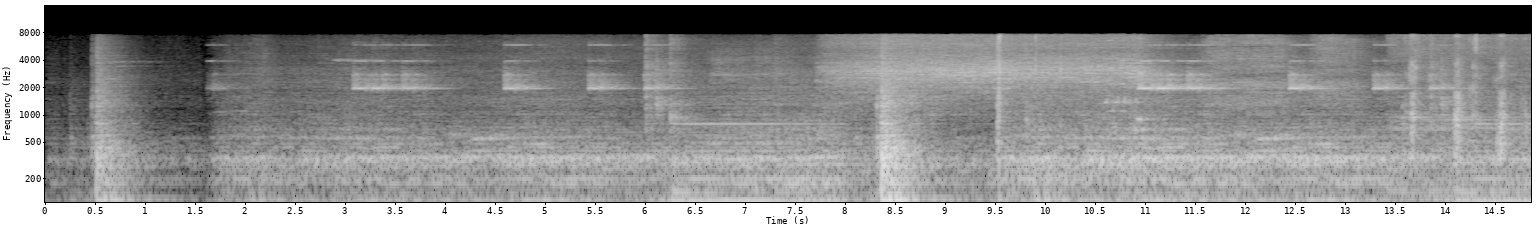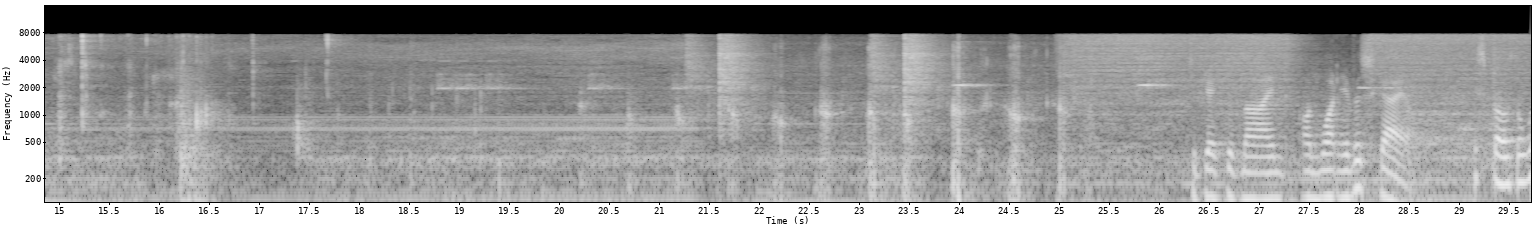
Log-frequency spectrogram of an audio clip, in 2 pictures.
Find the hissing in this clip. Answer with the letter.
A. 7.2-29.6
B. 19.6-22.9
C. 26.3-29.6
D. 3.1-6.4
A.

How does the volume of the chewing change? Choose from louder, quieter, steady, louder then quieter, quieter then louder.
quieter then louder.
